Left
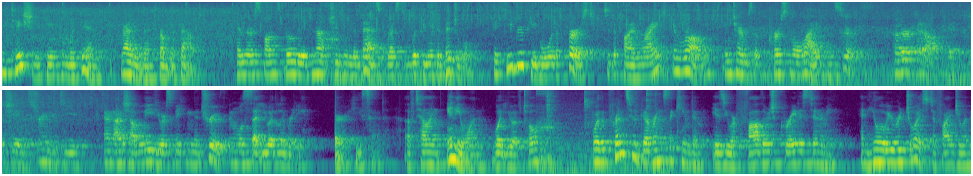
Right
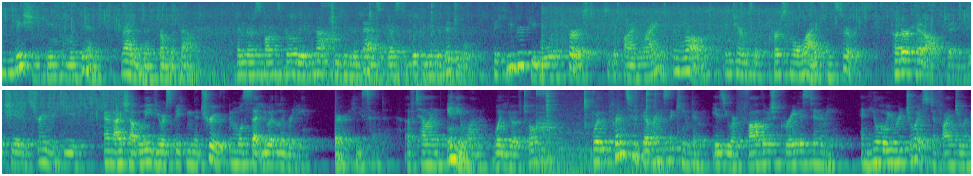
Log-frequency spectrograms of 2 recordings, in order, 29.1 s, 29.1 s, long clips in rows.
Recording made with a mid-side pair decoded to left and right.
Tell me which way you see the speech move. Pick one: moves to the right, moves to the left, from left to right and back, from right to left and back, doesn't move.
from left to right and back.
